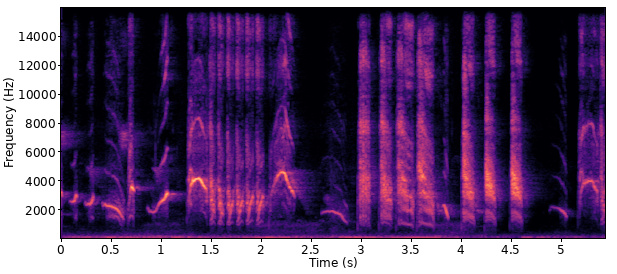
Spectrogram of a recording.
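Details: Long-tailed shrike song for prompting birds to sing. It is a lively medley of slurred whistles, scratchy banded chatter and harsh buzzy notes, with arched whistled phrases in between and a faint low hum.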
